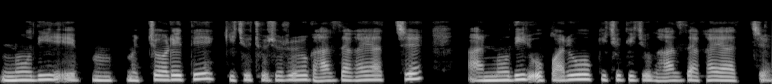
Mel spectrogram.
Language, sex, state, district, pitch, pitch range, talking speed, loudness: Bengali, female, West Bengal, Dakshin Dinajpur, 200 Hz, 190-210 Hz, 140 wpm, -19 LUFS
